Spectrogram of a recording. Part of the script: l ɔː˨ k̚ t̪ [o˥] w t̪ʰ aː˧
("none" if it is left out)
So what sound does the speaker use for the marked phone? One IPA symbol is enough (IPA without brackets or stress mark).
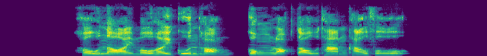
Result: o˨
